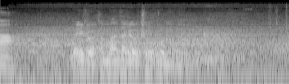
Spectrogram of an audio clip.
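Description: A young man speaks tensely and close by.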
